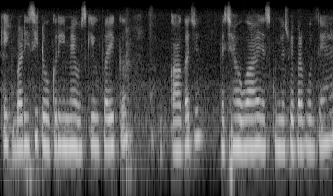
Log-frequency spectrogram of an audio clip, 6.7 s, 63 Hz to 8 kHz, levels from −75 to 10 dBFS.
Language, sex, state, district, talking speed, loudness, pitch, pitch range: Hindi, female, Uttar Pradesh, Jalaun, 135 wpm, -16 LUFS, 215 Hz, 210-225 Hz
